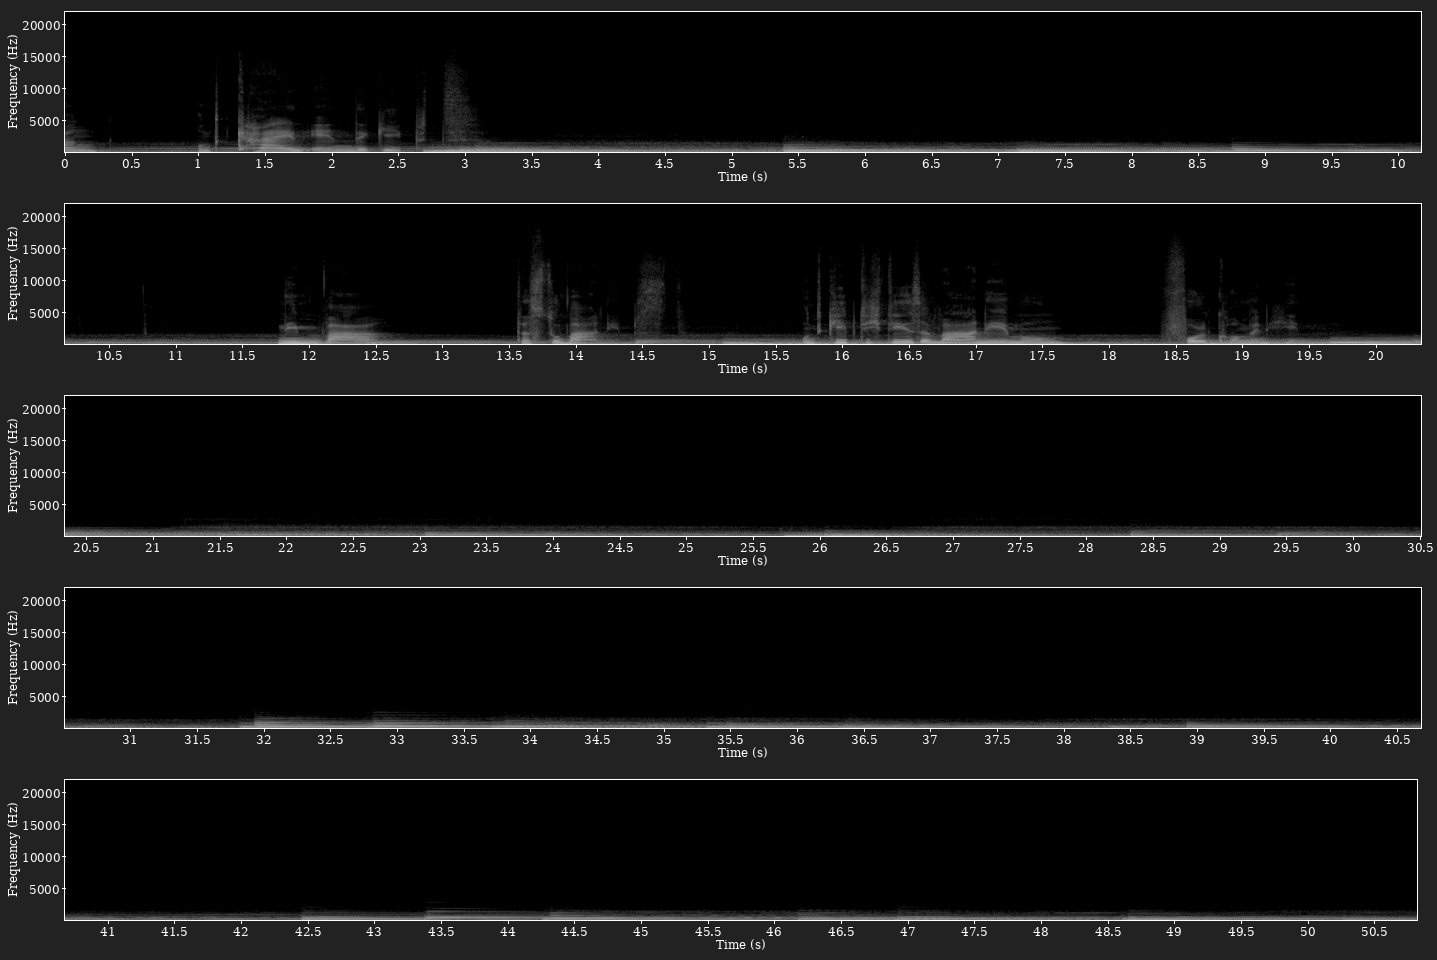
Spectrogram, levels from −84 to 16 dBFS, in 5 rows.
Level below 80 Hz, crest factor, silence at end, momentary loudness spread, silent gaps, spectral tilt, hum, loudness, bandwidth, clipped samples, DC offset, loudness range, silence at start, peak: -46 dBFS; 18 dB; 0 s; 16 LU; none; -9 dB/octave; none; -33 LUFS; 12 kHz; under 0.1%; under 0.1%; 10 LU; 0 s; -14 dBFS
